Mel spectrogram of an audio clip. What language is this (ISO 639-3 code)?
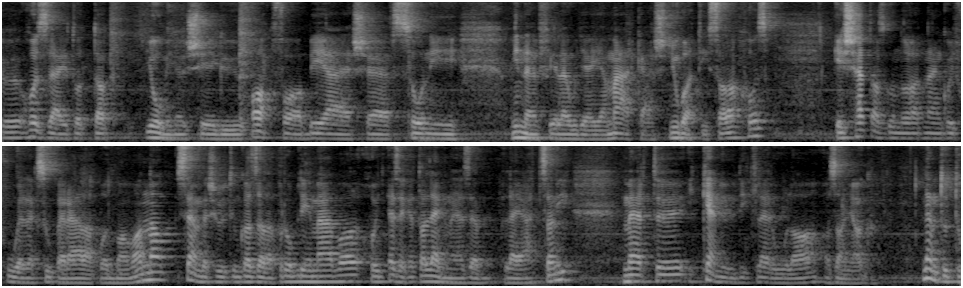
hun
